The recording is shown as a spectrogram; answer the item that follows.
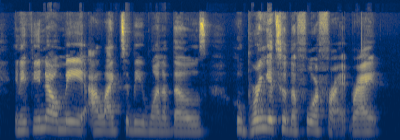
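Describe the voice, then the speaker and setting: Very fast in pace, a woman talks in an animated, bright, sharp tone with ordinary pitch variation. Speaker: live stream host. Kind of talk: casual interview. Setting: live video stream. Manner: loud.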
